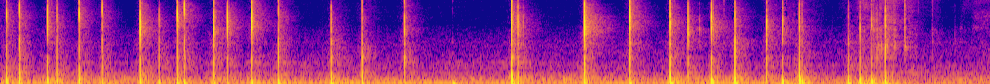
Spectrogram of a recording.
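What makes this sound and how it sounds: Long dark-painted nails tap a handheld smartphone in a solid black rugged hard-plastic case. About two dozen quick, irregular taps sound as sharp, bright clicks that die away almost instantly, over a faint steady low hum.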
